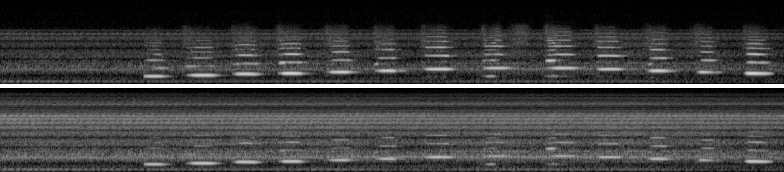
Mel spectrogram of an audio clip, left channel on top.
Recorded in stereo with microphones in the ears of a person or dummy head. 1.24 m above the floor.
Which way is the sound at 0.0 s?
80° right.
